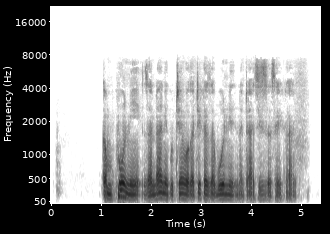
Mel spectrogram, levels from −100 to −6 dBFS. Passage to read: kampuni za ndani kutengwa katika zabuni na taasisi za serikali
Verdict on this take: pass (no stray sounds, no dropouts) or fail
pass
